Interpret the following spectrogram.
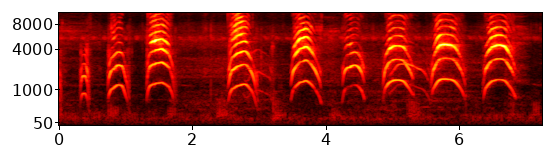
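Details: Freshly born kittens of a cat giving birth for the first time cry out in short, high, arching mews, roughly ten calls, some brief and thin, others longer and fuller, spaced irregularly against a quiet background.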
